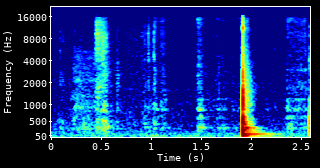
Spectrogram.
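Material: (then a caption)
Cardboard. A piece of corrugated cardboard, held up as a standard of badness for comparison with redwood, is tapped once. The tap is a dull, low thud that dies away almost at once with no ring, a dead tone amid faint background noise.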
